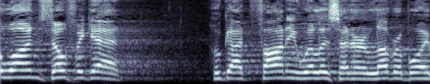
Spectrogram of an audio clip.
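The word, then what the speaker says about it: Fani: You have to pronounce Fonnie. I don't know how she gets. She should add a little U in there someplace if she wants people to call her.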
